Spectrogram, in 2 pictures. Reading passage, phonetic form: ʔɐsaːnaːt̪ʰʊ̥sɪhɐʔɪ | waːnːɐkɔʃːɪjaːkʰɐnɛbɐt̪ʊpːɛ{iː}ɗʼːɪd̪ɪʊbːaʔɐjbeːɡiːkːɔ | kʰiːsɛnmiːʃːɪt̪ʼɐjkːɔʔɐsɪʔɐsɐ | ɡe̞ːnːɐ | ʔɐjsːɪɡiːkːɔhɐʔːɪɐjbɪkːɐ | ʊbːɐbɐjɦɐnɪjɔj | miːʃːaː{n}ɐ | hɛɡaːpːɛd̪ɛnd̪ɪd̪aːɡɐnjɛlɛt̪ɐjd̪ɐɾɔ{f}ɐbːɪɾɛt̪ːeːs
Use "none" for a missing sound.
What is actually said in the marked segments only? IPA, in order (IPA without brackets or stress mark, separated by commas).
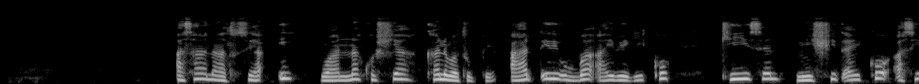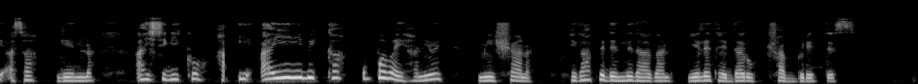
aː, n, ʃ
